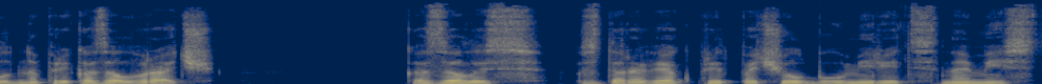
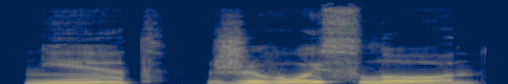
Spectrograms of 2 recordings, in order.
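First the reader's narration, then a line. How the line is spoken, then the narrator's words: Big man grumbling. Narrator (Russian): проворчал верзила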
